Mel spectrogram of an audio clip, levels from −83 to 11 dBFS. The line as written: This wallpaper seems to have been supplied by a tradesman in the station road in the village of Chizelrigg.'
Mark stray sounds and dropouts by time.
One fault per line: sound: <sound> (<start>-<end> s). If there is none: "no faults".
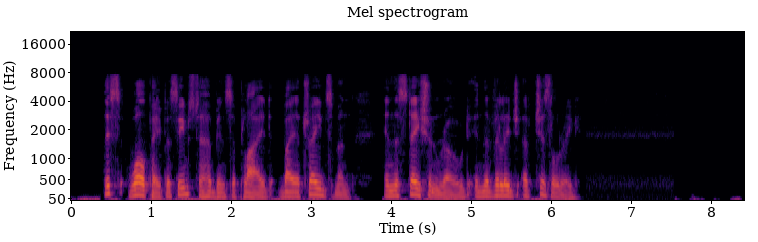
no faults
